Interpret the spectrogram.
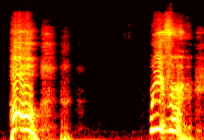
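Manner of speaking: sudden high panicked cry; alarmed shout. Real, not acted. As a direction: yelp his name in alarm. Character suddenly in danger.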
